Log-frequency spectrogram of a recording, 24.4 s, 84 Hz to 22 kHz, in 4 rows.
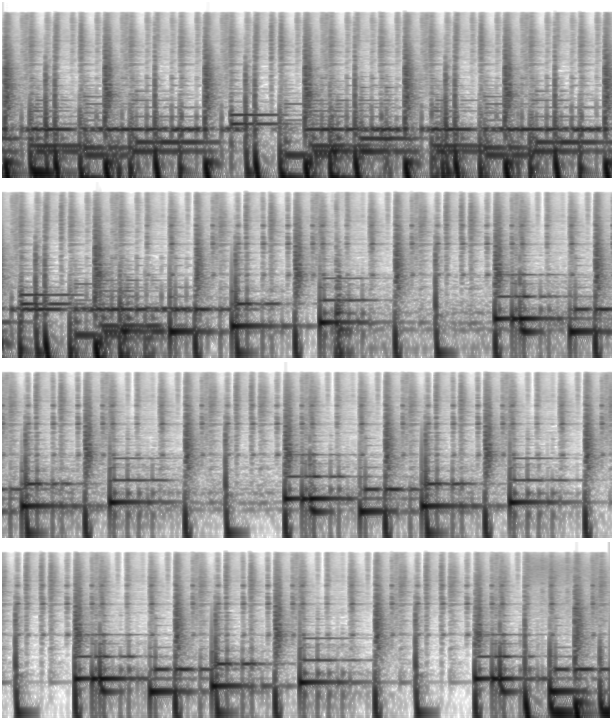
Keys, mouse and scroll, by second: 7.1 click, 7.8 middle click, 8.9 scroll down 1, 9.9 shift+middle click, 10.7-11.1 scroll down 1, 11.1-13.5 middle drag, 13.5-20.2 drag, 20.3-24.3 drag.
